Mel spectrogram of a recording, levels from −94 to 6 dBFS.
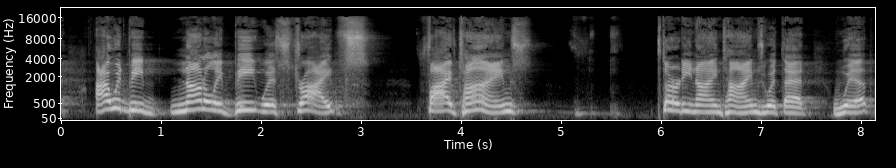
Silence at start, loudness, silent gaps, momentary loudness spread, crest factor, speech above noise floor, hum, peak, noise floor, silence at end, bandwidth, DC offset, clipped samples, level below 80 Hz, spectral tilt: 0 s; -21 LUFS; none; 7 LU; 16 dB; 41 dB; none; -6 dBFS; -62 dBFS; 0 s; 17 kHz; under 0.1%; under 0.1%; -68 dBFS; -3.5 dB/octave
